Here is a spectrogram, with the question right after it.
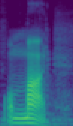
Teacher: Omar, the way I pronounce it, I make it sound like the R has like a tap sound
